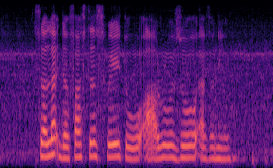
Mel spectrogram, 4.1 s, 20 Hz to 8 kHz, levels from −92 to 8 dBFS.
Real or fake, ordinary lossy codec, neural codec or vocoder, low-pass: fake; none; vocoder, 22.05 kHz, 80 mel bands, HiFi-GAN; 7.2 kHz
